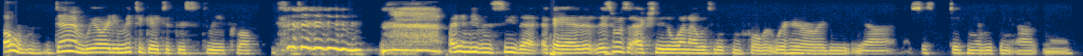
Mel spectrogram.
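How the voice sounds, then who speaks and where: A woman's voice: mid-range voice, animated, moderate pace, warm tone, highs cut off. A woman who grew up in Singapore, hosting a live trading stream and thinking aloud as she goes, with many fillers and restarts. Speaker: trading livestream host. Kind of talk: live market commentary and viewer chat.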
